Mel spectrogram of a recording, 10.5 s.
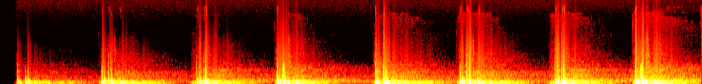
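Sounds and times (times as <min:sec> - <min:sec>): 
heartbeat: 0:00.2 - 0:00.8, 0:01.5 - 0:03.6, 0:04.2 - 0:04.7, 0:05.6 - 0:07.7, 0:08.3 - 0:08.9, 0:09.5 - 0:10.2.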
